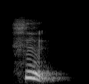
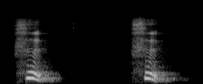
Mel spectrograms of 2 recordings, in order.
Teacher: la U se pronuncia de manera que nuestros labios están de manera alargada, como si pronunciáramos la L. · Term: sonido de shu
